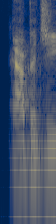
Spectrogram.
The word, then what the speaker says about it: Apogee: company name and I'm going to try to pronounce it. It's I think you said Apogee. Apogee.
